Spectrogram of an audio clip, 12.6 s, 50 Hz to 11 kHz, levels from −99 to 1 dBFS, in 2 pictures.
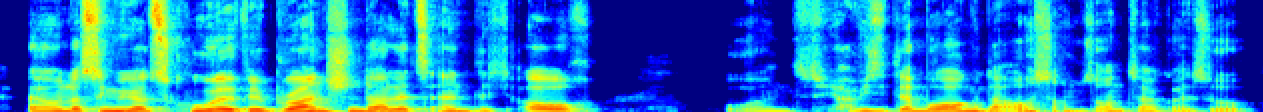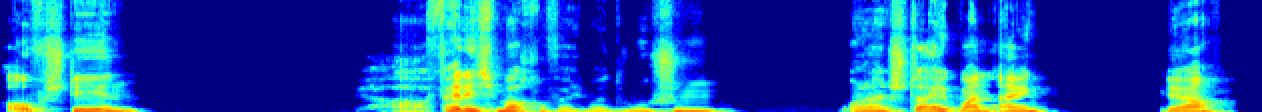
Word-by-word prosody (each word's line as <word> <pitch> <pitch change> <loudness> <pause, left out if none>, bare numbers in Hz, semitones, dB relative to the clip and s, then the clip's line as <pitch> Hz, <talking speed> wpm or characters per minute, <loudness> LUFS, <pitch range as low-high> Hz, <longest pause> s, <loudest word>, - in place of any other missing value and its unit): Ja 95 - 0
und 95 - +2
das 105 +1 +4
ist 105 - +4
irgendwie 120 -3 +5
ganz 95 -2 +4
cool, 135 - +6
wir 100 -3 +4
brunchen 130 +6 +4
da 110 -1 +3
letztendlich 105 -2 -3
auch. - - +1 0.6
Und 90 0 -16
ja, - - -14
wie 95 - -3
sieht 95 - -7
der - - 0
Morgen 110 +5 +1
da 90 - -4
aus - - -4
am - - -11
Sonntag? 85 -2 -9
Also, - - -11
aufstehen 130 +2 -2 1.1
ja, - - -14
fertig 145 -2 +3
machen, 115 -2 +1
vielleicht 100 -1 -13
mal 90 -2 -12
duschen 120 -1 -6 0.5
und 90 - -6
dann 90 0 -1
steigt 90 - -1
man - - 0
eigen 105 +3 -2 0.5
ja` 90 -3 -2
105 Hz, 170 wpm, -24 LUFS, 95-120 Hz, 1.1 s, cool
